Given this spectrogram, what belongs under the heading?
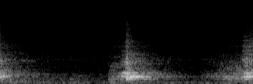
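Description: Door of a 1970s Ford truck being swung closed, with two fairly close, hollow thumps roughly a second apart and little else around them.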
